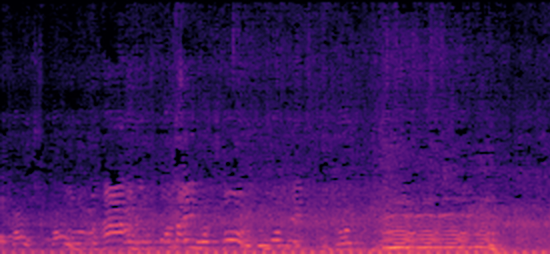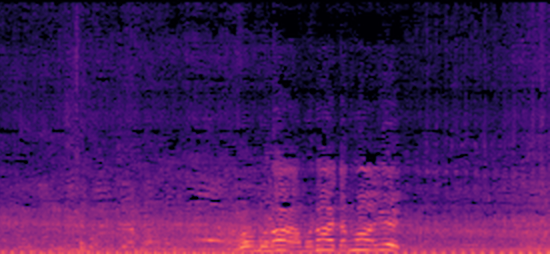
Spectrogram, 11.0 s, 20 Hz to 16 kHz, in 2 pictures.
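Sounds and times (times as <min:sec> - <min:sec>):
boat engine puttering: 0:00.0 - 0:11.0.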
